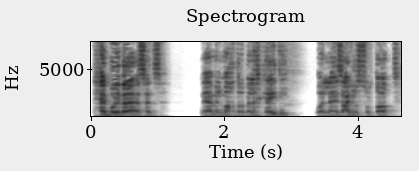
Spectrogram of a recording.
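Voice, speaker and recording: An actor with an Egyptian accent playing a mocking police officer. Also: male voice, lowish voice, animated, very fast, a bit bright. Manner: mocking, sardonic. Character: sarcastic man, a police officer. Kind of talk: comedy series acting.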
